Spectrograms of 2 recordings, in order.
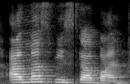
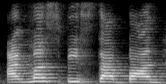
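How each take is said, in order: First: Said in the usual way. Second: I must be stubborn slower, must leaned on; stress on must. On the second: Shown as a demonstration. Owning her stubbornness to viewers, slow emphatic. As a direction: drag it out and lean on must.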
